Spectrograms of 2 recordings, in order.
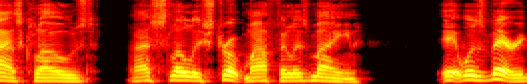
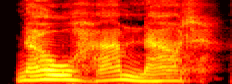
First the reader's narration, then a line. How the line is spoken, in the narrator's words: I sighed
